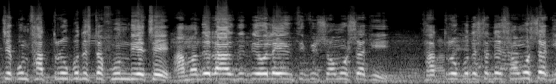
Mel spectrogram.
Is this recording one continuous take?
no; 1 cut; at 1.8 s

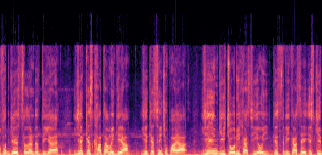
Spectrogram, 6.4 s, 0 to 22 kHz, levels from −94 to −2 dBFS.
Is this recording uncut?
yes; 0 cuts

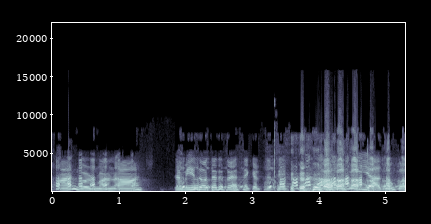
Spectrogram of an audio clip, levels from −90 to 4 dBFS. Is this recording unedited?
yes; 0 cuts

